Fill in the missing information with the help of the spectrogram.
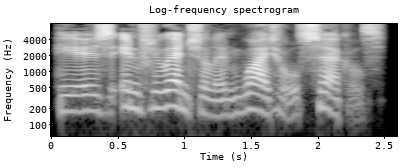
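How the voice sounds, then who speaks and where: A woman voicing an affable, well-bred young gentleman in an audiobook, with polite, clipped, old-fashioned phrasing. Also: lowish voice, moderate pace, no echo, clean studio sound, lightly acted. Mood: explanatory.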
